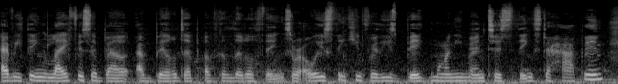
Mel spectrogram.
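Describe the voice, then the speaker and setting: Quietly and at a fairly quick pace, a woman speaks in a very deep, low voice with hardly any pauses. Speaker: faith-based abuse recovery vlogger. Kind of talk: casual vlog monologue. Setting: outdoors in Jamaica with people around. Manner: quiet, holding back volume; animated, encouraging.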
